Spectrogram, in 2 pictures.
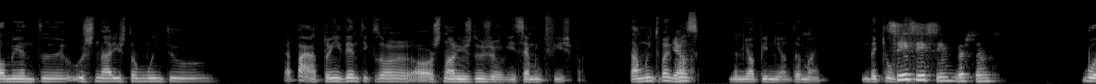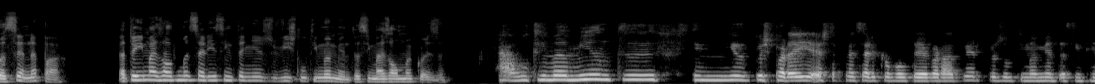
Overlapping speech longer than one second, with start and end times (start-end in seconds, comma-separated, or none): none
